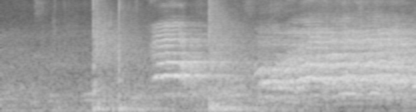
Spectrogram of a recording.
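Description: A volleyball struck on the serve with a sharp smack about a second in, a second hit soon after, then players and spectators shouting and cheering loudly through the rally.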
